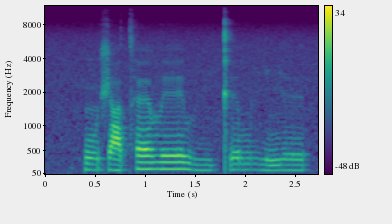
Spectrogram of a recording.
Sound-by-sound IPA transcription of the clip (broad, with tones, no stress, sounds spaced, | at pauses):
p ũ˨ ʃ a˨ tʰ ɛ˦ v eː˦ β iː˨ kʼ ɪ˦ m iː˦˨ ɲ ɪ˦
